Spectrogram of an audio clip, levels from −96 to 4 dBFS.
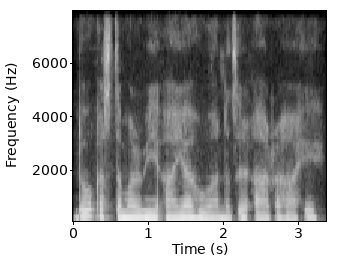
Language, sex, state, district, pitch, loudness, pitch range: Hindi, female, Arunachal Pradesh, Lower Dibang Valley, 230 Hz, -12 LUFS, 220-235 Hz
